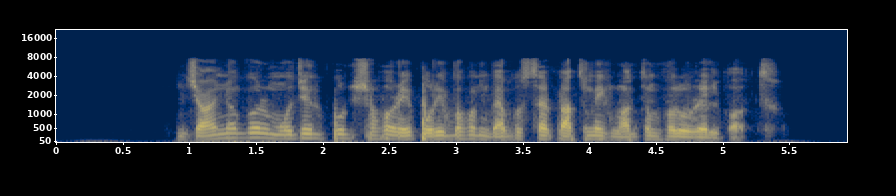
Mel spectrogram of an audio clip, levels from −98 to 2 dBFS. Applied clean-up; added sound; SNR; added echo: neural mask model Resemble Enhance denoiser.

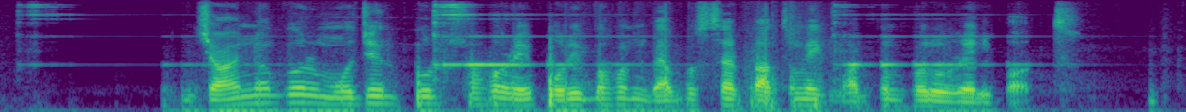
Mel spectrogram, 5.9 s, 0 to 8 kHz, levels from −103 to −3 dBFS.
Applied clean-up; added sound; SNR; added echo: neural mask model RNNoise.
